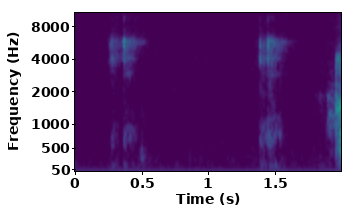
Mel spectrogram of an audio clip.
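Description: A couple of faint, short clicks: one about a quarter second in and another about a second and a half in, with quiet between.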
